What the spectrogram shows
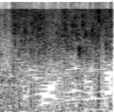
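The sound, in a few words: water hose spraying, washing a horse after training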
